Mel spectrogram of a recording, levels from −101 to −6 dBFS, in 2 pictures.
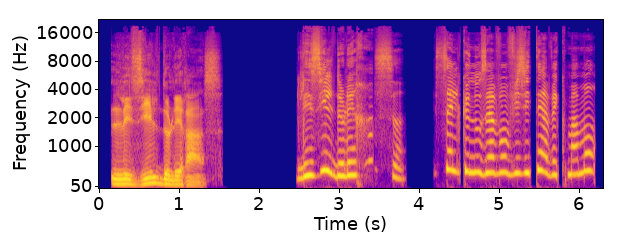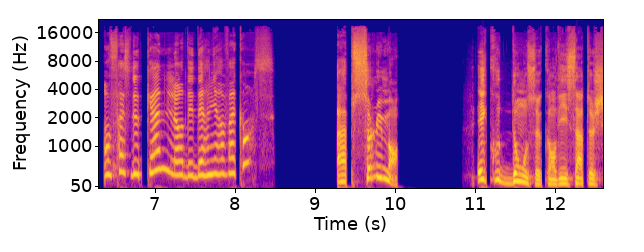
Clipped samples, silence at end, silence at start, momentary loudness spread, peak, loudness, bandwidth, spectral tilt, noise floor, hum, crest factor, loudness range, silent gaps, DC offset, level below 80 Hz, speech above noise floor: under 0.1%; 0 s; 0.15 s; 10 LU; 0 dBFS; -16 LUFS; 19 kHz; -4 dB/octave; under -90 dBFS; none; 16 dB; 2 LU; 3.95-4.07 s, 6.27-6.35 s; under 0.1%; -50 dBFS; over 74 dB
